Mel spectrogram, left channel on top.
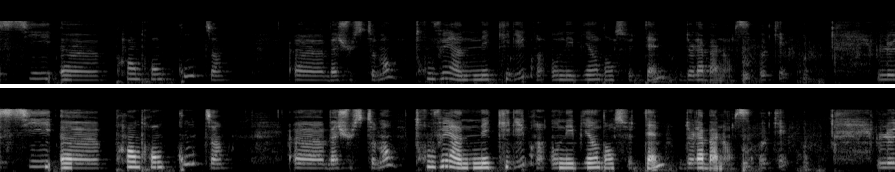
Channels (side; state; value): left; quieter; 17.9 dB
